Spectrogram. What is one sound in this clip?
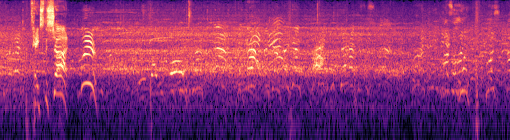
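A large crowd cheers steadily in a stadium.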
